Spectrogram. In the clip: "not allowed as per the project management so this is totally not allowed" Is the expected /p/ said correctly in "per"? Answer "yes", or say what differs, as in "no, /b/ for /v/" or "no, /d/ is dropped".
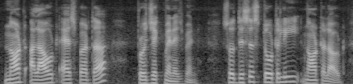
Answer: no, /f/ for /p/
